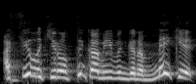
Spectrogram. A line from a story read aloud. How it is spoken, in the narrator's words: she yells at me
